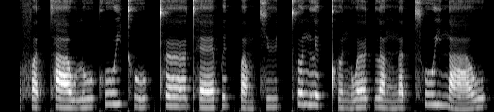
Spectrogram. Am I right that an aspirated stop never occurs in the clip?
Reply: no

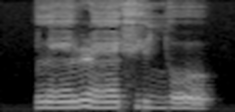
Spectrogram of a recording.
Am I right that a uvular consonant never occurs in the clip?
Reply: yes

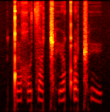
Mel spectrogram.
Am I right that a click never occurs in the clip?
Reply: no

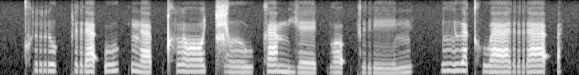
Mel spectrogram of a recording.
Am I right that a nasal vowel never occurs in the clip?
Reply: yes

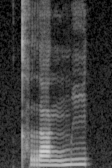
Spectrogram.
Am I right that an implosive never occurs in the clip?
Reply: yes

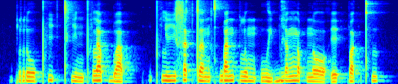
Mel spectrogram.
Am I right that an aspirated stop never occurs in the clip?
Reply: no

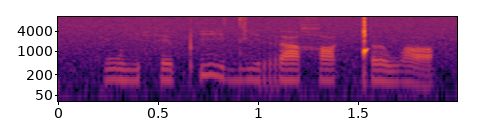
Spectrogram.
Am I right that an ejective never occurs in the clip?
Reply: no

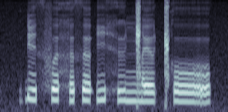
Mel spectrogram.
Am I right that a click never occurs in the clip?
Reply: no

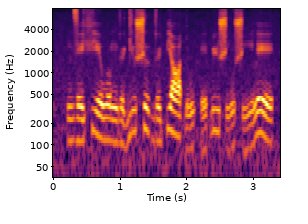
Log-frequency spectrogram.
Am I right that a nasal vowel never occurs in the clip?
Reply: yes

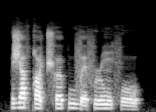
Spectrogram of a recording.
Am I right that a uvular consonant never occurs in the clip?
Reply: no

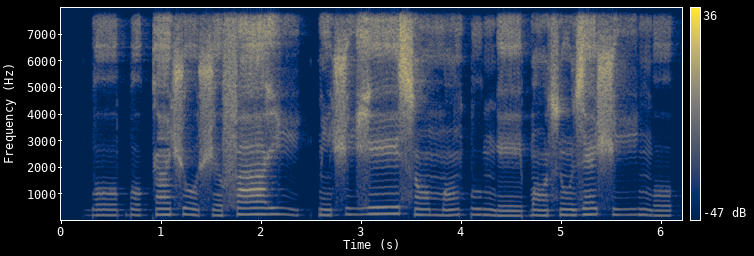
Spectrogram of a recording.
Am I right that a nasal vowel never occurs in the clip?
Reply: no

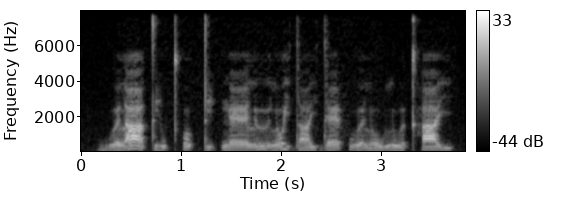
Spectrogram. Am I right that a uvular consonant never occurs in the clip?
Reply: yes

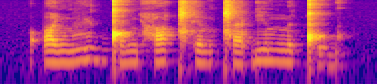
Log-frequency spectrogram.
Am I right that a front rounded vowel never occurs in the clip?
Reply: no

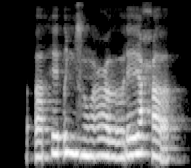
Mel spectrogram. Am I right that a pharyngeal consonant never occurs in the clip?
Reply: no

